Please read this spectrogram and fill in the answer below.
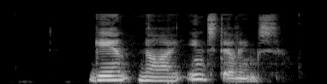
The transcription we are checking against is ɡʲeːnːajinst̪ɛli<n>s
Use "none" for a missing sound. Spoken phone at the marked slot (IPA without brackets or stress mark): ŋ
